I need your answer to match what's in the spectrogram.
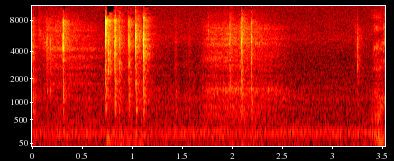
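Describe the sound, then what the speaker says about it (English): A computer keyboard being typed on gives quiet, uneven bursts of light key clicks, a quick cluster early and then scattered taps over a faint steady hum, with no voices. "I was typing in a way which had my hand in the wrong position."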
